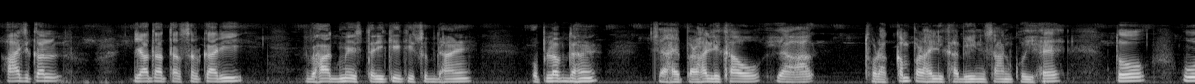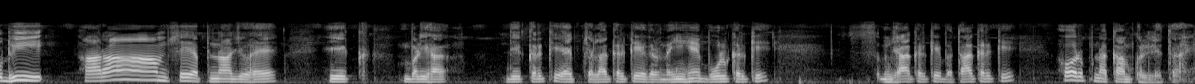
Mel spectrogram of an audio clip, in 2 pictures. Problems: background sounds at intervals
